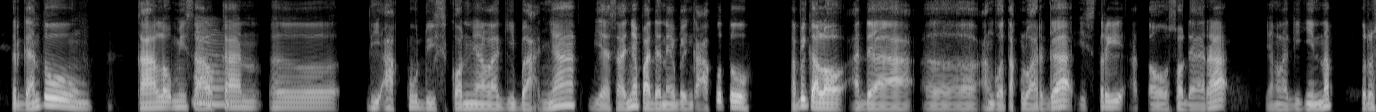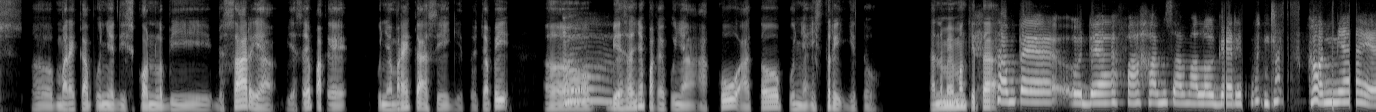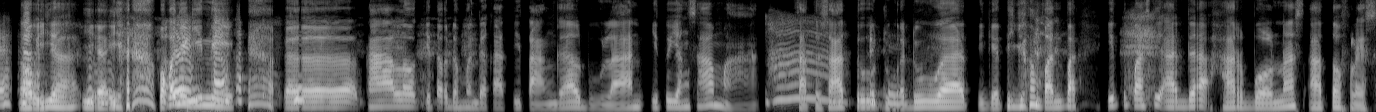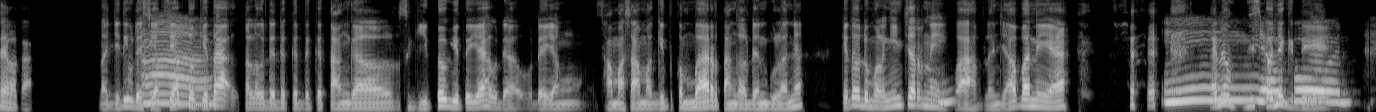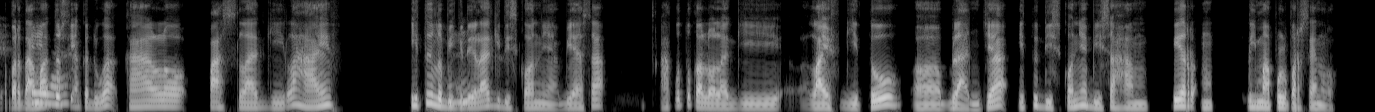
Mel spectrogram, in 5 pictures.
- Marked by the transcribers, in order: "Tapi" said as "capi"; laughing while speaking: "logaritma"; laughing while speaking: "iya"; chuckle; laughing while speaking: "iya"; chuckle; laughing while speaking: "tiga tiga"; chuckle; in English: "flash sale"; chuckle; in English: "live"; in English: "live"
- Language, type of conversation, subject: Indonesian, podcast, Apa pengalaman belanja online kamu yang paling berkesan?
